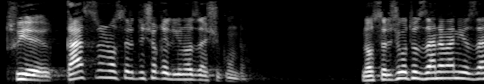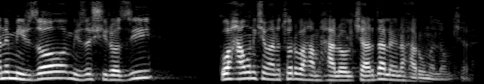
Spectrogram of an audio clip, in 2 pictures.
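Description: A man with a high voice lectures with force, swinging between loud peaks and low asides. The sound is dull and lo-fi, with a long hall reverb trailing behind him. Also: animated. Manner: emphatic, rising and dropping sharply. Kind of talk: religious-political lecture.

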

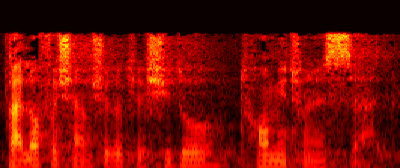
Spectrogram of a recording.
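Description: A male preacher gives an impassioned sermon that swings between loud, high outbursts and slow, hushed passages. His voice rings with a long reverb in a large hall. The recording sounds dull and lo-fi. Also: steady tone. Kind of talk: impassioned religious sermon, storytelling.

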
